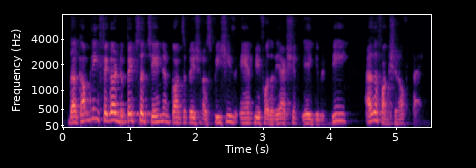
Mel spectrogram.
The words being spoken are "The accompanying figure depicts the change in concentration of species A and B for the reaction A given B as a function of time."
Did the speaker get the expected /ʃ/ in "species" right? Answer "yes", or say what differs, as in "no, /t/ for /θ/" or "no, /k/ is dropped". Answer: yes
